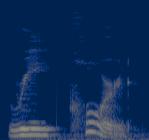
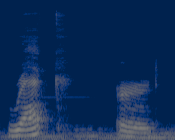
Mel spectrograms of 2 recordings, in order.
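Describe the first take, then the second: First: The stress is on the second syllable. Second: The stress is on the first syllable. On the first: It is used as a verb. "as a verb, it's broken into the syllables with the stress on the second syllable" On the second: It is used as a noun. "as a noun is stressed on the first syllable"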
